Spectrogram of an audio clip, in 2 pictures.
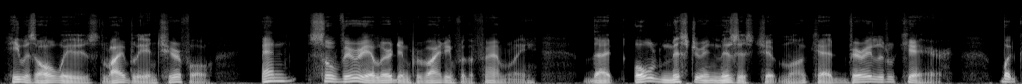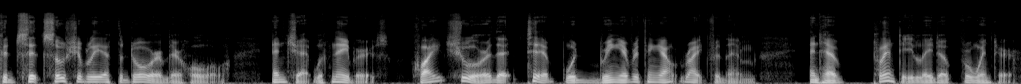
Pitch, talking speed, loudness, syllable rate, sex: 95 Hz, 165 wpm, -19 LUFS, 4.7 syllables/s, male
